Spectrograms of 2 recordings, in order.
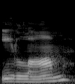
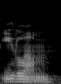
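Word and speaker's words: Ealom: name and I know a lot of people will pronounce it Elam because of the L M but Cherokee it's Elum so and that's actually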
